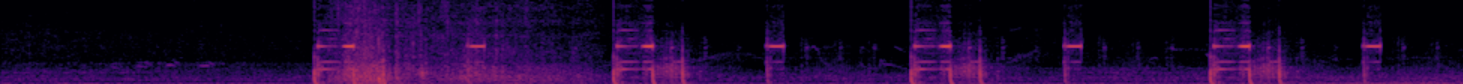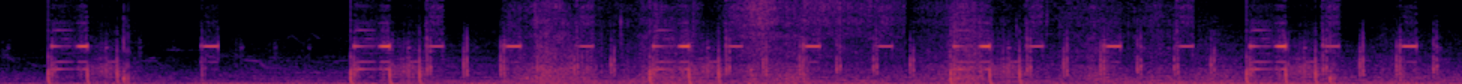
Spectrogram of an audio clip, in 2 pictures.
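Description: An electronic device beeps repeatedly.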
